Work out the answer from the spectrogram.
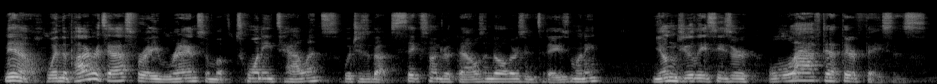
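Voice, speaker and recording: An American man, a teacher, tells a history story to students in an animated, casual way with jokey asides. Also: medium pitch, normal speed.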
